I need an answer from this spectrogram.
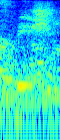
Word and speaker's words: species: So like here, we talk about what kinds of animals they are, you use the word species. 所以这地方的发音要注意一下，跟 special 一样，c i 这地方发 sh 可以的。Okay, so here's the one thing about species.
